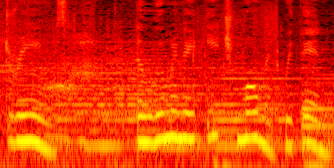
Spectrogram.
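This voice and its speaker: Actress as serene female game ruler, fairly high voice, soft, measured, wistful, music underneath. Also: long reverb tail, lightly acted. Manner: soft, measured, solemn delivery. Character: gentle dying woman ruler, serene, solemn, tenderly wistful. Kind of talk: dramatic video game voice acting.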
